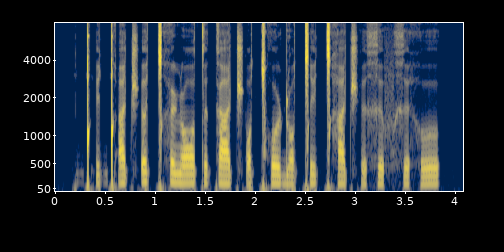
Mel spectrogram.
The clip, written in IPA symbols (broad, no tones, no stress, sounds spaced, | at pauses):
ǃʼ ɪ ǃʼ a t͡ʃʼ ə ǀʰ ə ɳ ɔ t ə k a t͡ʃʼ ɔ ǀʰ o ɖ ɔ ǀ ɪ ǀʰ a t͡ʃʼ ɘ x ɘ f x ɘ h ʊ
